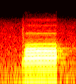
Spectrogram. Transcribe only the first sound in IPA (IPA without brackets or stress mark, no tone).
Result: b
